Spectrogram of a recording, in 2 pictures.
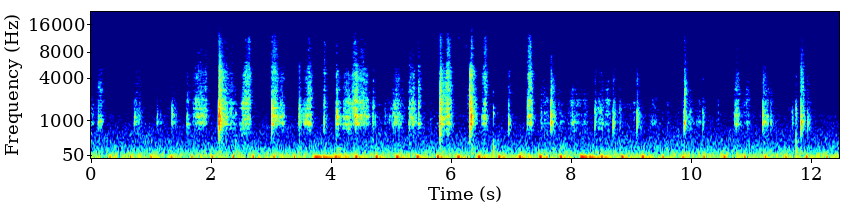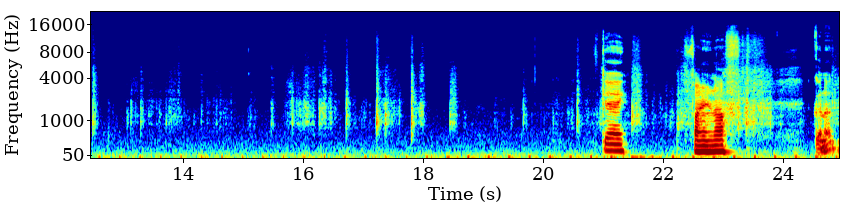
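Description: Plastic cord rustles and clicks softly as fingers weave and tighten it.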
